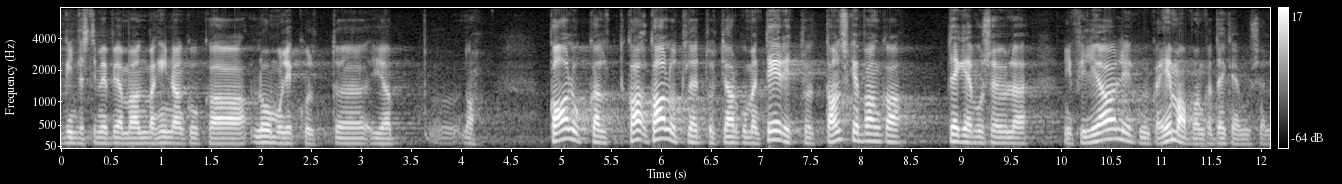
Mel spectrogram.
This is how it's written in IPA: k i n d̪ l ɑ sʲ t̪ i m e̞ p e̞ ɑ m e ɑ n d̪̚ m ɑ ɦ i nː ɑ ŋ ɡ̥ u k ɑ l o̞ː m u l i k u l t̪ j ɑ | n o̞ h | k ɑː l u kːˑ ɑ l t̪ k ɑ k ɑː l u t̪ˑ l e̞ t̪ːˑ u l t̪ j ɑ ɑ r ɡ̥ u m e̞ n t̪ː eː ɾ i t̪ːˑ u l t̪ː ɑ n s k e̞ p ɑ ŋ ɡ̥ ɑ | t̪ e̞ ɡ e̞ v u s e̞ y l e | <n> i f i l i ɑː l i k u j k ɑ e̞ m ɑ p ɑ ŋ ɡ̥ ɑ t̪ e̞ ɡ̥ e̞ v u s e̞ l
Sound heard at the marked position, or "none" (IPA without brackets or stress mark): n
